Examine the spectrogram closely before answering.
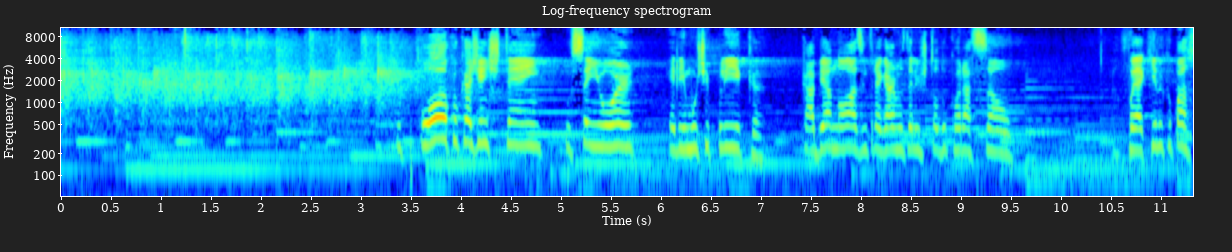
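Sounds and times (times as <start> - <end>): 
audience applause: 0.0 - 3.7
speech: 3.4 - 9.7, 10.7 - 11.3.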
